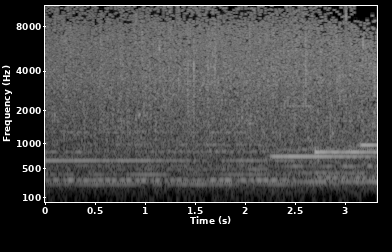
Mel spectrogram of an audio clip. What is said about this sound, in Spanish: De noche, llueve en un prado que ocupa una vaguada con suaves colinas a los lados y bordeado por árboles y montes al fondo.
